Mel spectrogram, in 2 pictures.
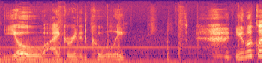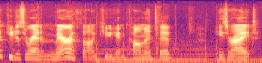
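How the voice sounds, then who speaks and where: A woman's voice: mid-range voice, pushed and bright. A woman casually reading a first-person story aloud on a live stream, informally, with ad-libbed asides and lightly voiced dialogue.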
